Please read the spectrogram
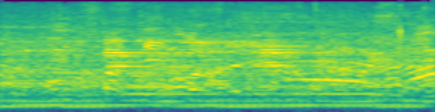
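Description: Live metal band playing a slow, clean-guitar song intro through a festival PA, with crowd voices singing and shouting along. Recorded from inside the audience.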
